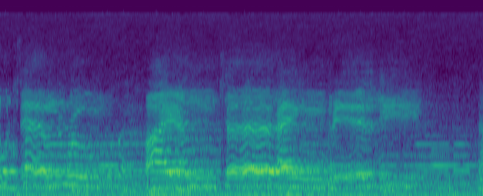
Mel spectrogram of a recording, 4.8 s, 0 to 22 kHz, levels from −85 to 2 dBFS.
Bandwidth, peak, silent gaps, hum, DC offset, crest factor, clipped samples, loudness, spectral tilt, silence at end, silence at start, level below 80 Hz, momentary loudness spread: 17 kHz; -10 dBFS; none; none; 0.9%; 16 dB; under 0.1%; -26 LUFS; -7 dB/octave; 0 s; 0 s; -38 dBFS; 12 LU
